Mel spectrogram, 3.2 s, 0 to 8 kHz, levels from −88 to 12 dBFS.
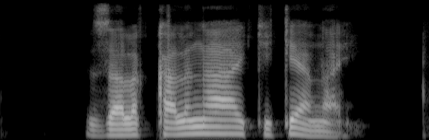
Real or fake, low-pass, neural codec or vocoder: fake; 7.2 kHz; codec, 24 kHz, 3.1 kbps, DualCodec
